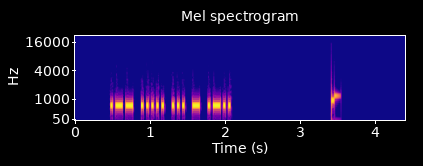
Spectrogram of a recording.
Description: Morse code, heard as a keyed tone, about 34 wpm, 700 Hz. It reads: W5STL
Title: USA Call Signs - 5 Characters - 2x Character Spacing - 35wpm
